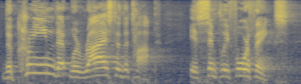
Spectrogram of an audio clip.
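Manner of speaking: normal talking voice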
